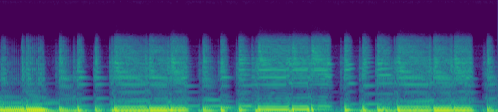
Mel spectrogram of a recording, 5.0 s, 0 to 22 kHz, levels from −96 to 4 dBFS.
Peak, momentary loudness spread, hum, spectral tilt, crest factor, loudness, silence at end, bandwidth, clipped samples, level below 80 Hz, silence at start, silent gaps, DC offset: 0 dBFS; 10 LU; none; -9.5 dB/octave; 14 dB; -16 LUFS; 0 s; 5.6 kHz; under 0.1%; -16 dBFS; 0 s; none; under 0.1%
